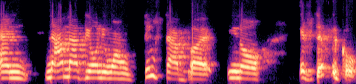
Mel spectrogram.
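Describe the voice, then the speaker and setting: In a Spanish accent, a woman speaks at a moderate pace with very even loudness and ordinary pitch variation. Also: fairly high pitch for a woman. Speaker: former shelter resident, housing policy fellow. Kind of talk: interview. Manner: casual, filler-heavy.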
